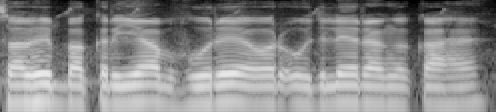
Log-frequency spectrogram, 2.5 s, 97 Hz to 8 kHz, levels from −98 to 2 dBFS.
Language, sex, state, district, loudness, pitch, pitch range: Hindi, male, Jharkhand, Garhwa, -15 LUFS, 140 Hz, 135-140 Hz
